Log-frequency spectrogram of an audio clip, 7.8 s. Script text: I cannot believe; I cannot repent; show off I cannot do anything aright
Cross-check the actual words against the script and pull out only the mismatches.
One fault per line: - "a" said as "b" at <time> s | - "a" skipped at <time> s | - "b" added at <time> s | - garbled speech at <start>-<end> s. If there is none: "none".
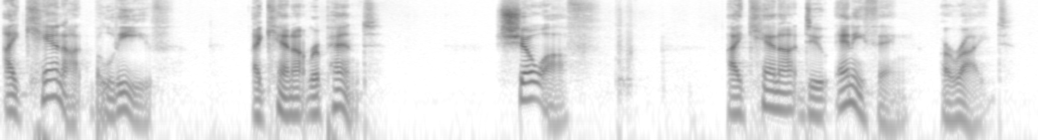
none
